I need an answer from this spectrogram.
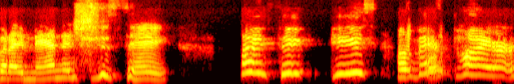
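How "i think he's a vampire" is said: play-acted, very high, crying, heaving, sobbed words. Retelling what was said to the husband: imitating heaving sobs while speaking. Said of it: "I'm crying so hard, I'm heaving".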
